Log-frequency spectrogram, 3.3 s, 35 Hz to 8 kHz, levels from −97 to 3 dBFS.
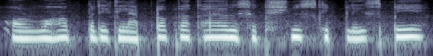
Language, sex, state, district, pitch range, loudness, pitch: Hindi, female, Bihar, Katihar, 195-220 Hz, -13 LUFS, 210 Hz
